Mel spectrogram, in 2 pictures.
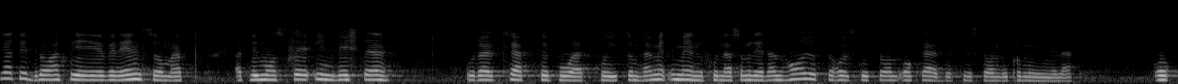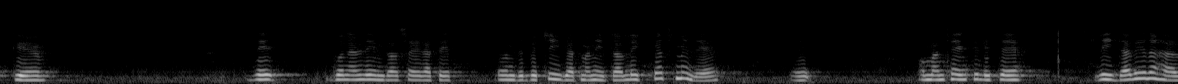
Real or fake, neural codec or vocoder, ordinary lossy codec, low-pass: fake; codec, 24 kHz, 1.2 kbps, DualCodec; none; 5.4 kHz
